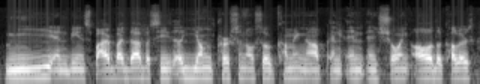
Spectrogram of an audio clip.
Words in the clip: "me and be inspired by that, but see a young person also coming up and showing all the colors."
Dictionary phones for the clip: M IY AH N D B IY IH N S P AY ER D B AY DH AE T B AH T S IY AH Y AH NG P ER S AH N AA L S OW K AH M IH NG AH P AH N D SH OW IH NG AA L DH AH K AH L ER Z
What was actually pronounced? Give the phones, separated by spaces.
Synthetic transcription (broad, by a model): M IY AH N B IY IH N S P AY ER D B AY DH AE T B AH T SH IY AH Y AH NG P ER S AH N AA L S OW K AH M IH NG AH P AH N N SH OW IH NG AA L DH AH K AH L ER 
